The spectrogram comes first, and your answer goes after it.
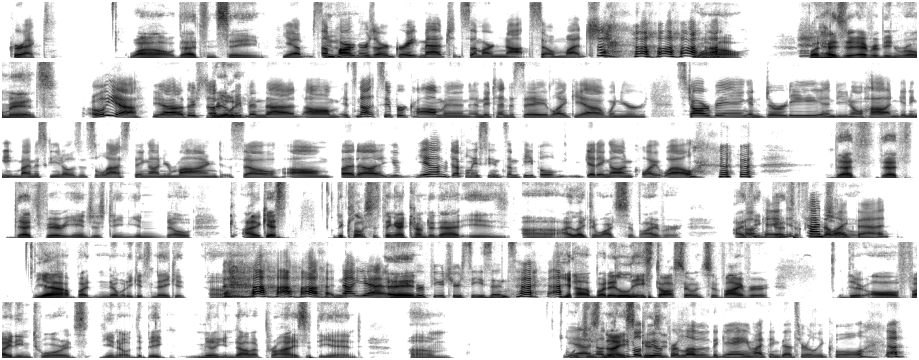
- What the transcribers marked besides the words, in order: laugh; other background noise; tapping; laugh; chuckle; tsk; chuckle
- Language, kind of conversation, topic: English, unstructured, What keeps you watching reality TV, and what makes you stop?
- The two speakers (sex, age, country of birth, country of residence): female, 45-49, United States, United States; male, 55-59, United States, United States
